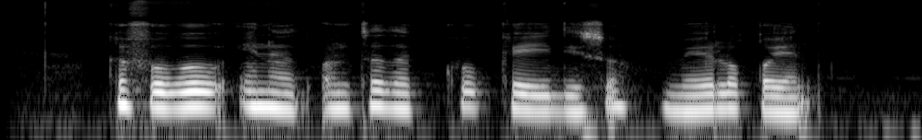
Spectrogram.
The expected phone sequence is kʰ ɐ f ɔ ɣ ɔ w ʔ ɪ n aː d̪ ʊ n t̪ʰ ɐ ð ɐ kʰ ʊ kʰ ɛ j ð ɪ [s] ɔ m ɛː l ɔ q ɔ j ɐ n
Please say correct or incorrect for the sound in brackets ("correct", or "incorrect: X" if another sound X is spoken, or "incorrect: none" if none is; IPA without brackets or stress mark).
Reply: correct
